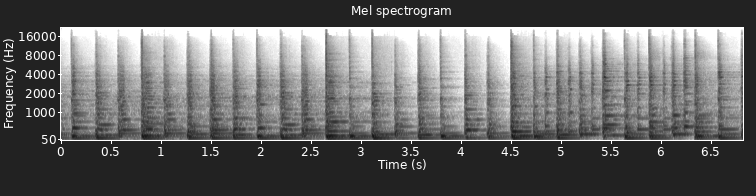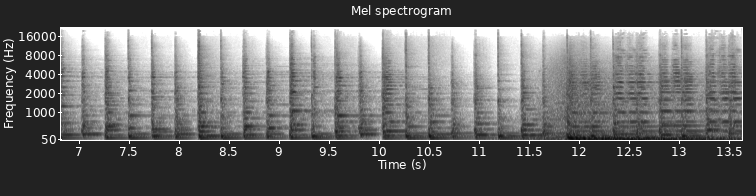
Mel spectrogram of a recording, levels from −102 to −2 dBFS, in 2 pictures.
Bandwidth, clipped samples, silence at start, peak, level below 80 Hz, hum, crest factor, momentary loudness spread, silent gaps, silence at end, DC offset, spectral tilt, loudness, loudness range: 18.5 kHz; under 0.1%; 0 s; -2 dBFS; -26 dBFS; none; 18 dB; 7 LU; none; 0 s; under 0.1%; -6 dB/octave; -21 LUFS; 4 LU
